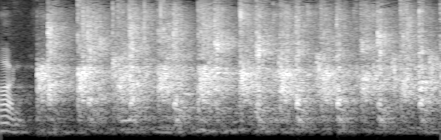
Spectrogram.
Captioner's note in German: Beifall SPD und Freie Demokraten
